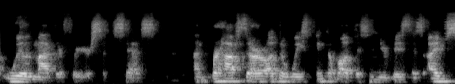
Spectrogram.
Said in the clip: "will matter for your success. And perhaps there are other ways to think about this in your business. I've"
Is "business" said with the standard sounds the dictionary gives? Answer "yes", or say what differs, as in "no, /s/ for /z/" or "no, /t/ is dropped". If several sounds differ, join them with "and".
yes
